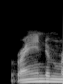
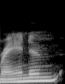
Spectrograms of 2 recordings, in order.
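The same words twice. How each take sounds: First: Said in the usual way. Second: Random pitched higher and louder, rising at the end; playful echo of random; amused emphasis. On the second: Real, not acted. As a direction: make the second random pop up and ring out. Repeats a comment name aloud.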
